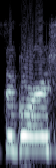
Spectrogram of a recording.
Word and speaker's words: Saguaro: And this race is was called the Saguaro, is it Saguaro Showdown Backyard Ultra? Is that how it's pronounced? – Yeah, Segura Showdown.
